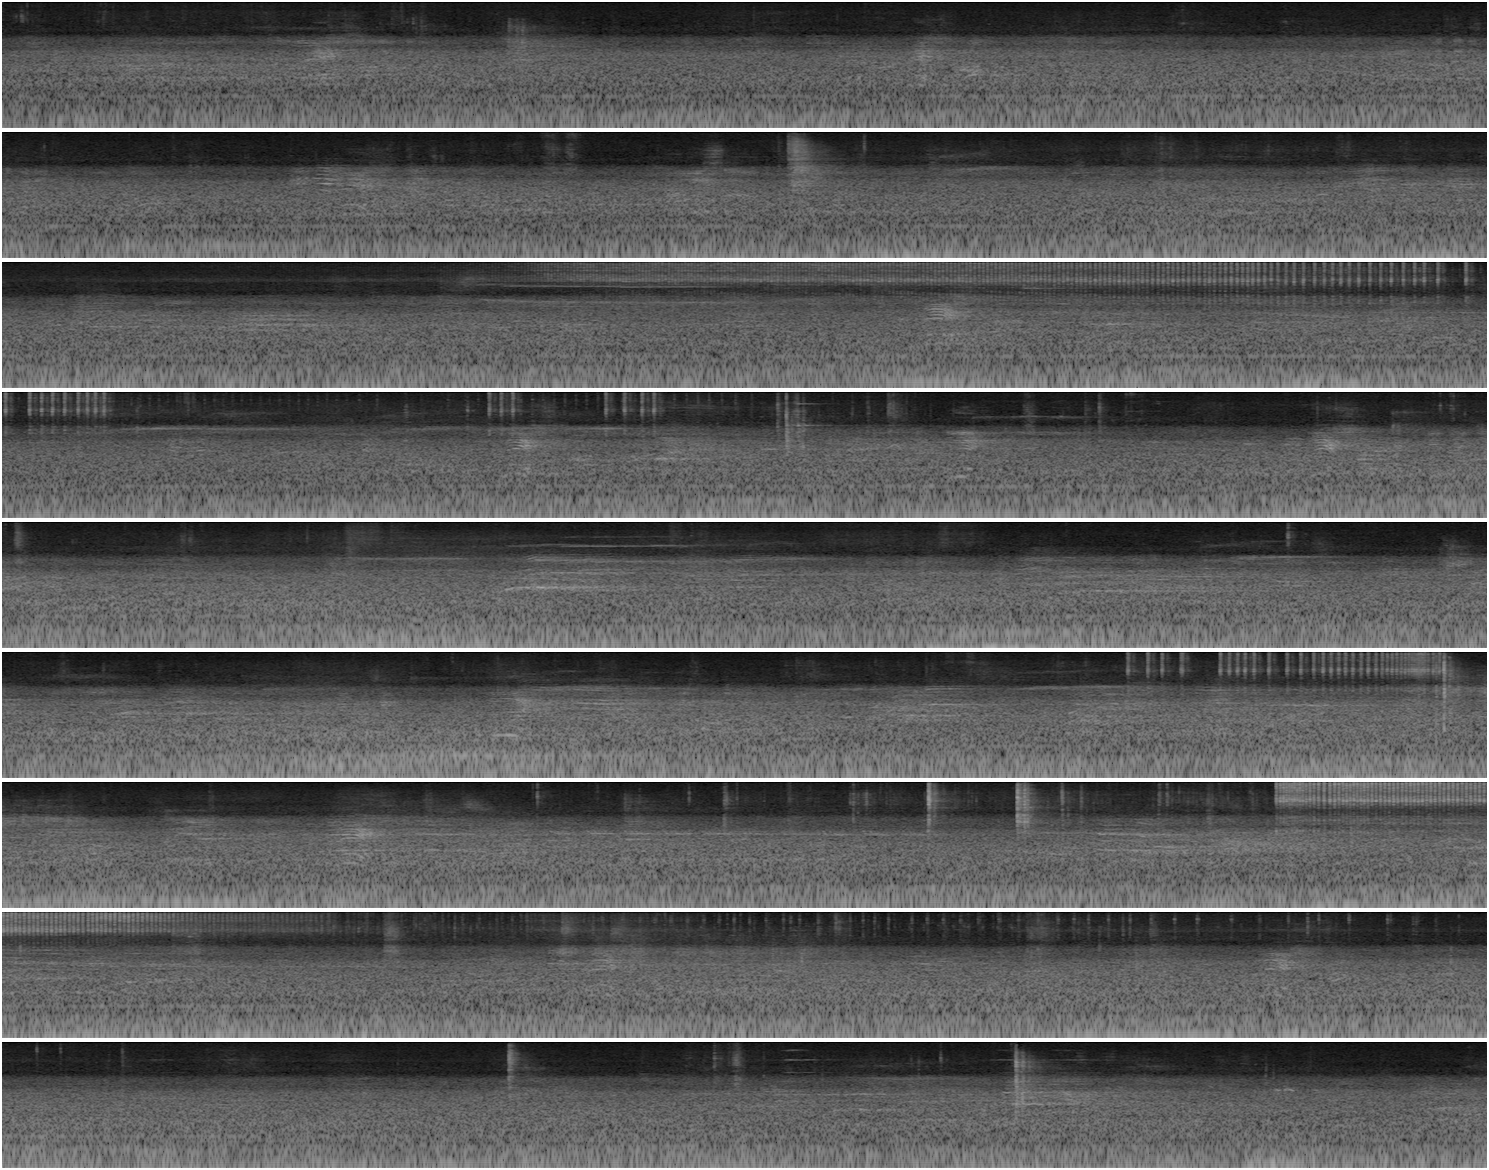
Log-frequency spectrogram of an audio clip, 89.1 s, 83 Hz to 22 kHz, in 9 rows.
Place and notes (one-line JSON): {"title": "Dazhi Bridge, Taipei City - Sitting below the bridge", "date": "2014-02-16 17:24:00", "description": "Sitting below the bridge\nBinaural recordings, ( Proposal to turn up the volume )\nZoom H4n+ Soundman OKM II", "latitude": "25.08", "longitude": "121.54", "timezone": "Asia/Taipei"}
